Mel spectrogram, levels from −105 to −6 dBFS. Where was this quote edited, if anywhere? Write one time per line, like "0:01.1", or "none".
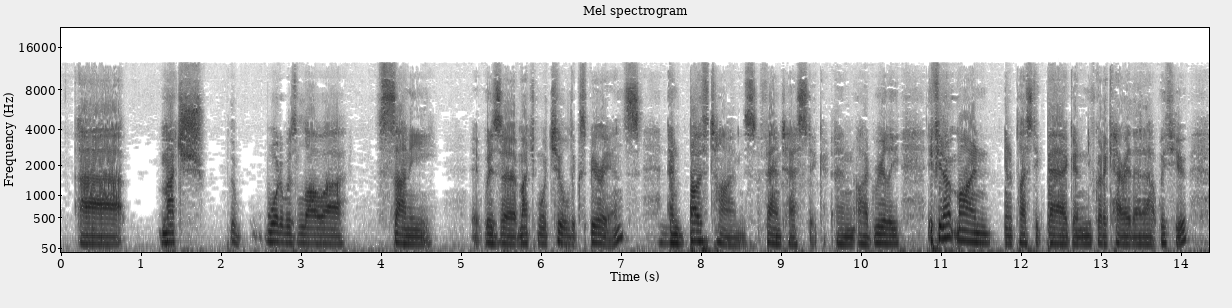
none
